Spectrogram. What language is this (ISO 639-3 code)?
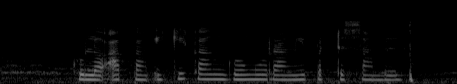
jav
